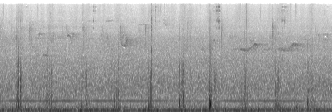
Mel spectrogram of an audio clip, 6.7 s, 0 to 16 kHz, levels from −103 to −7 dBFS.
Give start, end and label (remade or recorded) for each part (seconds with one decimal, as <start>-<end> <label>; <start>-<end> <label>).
0.0-6.7 recorded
